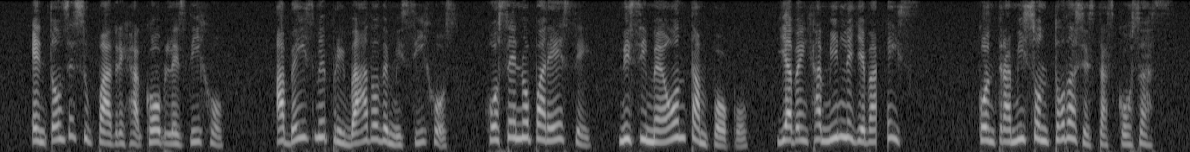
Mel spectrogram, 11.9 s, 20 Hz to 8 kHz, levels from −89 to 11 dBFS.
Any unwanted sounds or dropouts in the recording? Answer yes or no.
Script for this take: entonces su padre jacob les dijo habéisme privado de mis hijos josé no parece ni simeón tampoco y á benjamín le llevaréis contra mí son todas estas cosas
yes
